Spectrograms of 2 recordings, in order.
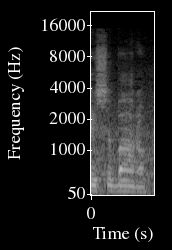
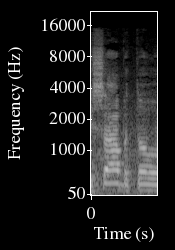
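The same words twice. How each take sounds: First: The name is said with an American pronunciation. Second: The name is said with an Italian pronunciation. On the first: "Americans say" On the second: "Italians say"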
